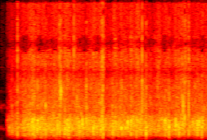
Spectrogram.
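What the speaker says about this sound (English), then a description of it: "I was waiting for the long applause to end." A studio audience bursts into loud, steady clapping that begins abruptly and continues evenly throughout, dense and close with no voices standing out.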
